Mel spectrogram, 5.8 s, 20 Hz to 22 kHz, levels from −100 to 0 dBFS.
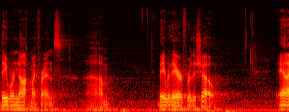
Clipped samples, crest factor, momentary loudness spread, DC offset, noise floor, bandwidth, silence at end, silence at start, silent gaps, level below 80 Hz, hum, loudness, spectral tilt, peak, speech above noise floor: under 0.1%; 24 dB; 23 LU; under 0.1%; -63 dBFS; 16.5 kHz; 0 s; 0 s; none; -60 dBFS; none; -41 LUFS; -5.5 dB/octave; -18 dBFS; 23 dB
